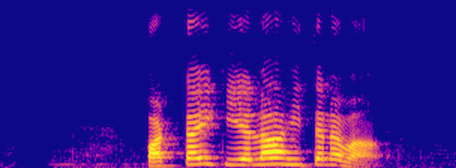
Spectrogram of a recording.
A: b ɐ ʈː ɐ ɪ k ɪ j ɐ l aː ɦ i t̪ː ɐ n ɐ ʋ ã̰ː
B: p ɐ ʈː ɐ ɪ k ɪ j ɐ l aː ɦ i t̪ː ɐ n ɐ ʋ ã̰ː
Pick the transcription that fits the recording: B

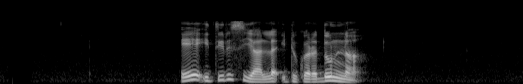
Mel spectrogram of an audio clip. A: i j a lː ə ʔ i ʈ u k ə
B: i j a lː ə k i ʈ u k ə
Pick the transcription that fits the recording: A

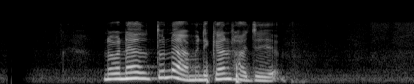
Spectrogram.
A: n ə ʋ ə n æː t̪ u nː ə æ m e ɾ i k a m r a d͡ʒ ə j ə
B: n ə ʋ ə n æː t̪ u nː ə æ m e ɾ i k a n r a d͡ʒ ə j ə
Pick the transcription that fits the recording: B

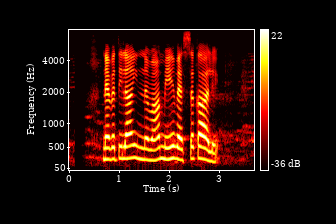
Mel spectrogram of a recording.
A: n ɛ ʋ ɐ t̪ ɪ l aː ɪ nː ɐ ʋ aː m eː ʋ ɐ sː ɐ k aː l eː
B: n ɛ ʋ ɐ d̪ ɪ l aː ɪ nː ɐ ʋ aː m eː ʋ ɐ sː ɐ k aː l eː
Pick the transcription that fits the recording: A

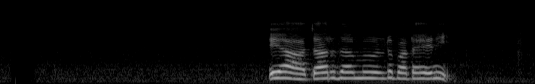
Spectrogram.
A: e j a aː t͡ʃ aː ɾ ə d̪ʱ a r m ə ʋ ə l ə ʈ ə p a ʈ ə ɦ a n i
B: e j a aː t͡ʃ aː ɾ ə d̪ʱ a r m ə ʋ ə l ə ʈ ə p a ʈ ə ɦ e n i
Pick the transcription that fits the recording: B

